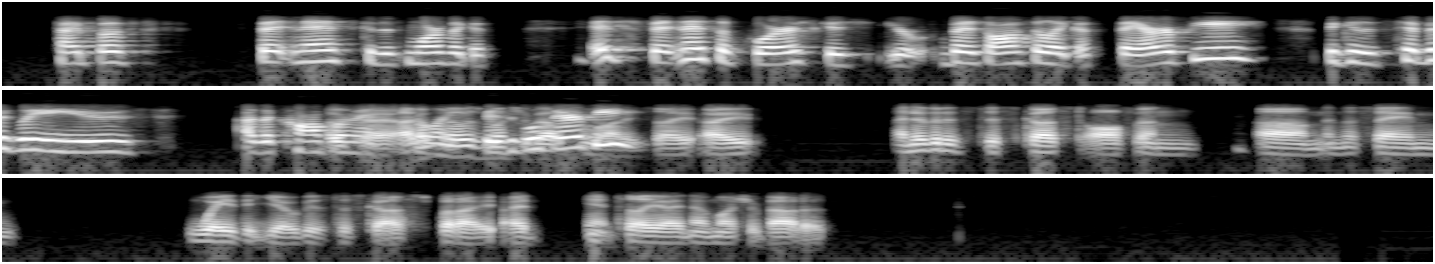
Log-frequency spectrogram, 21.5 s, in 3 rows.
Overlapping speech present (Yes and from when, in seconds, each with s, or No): Yes, from 8.8 s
